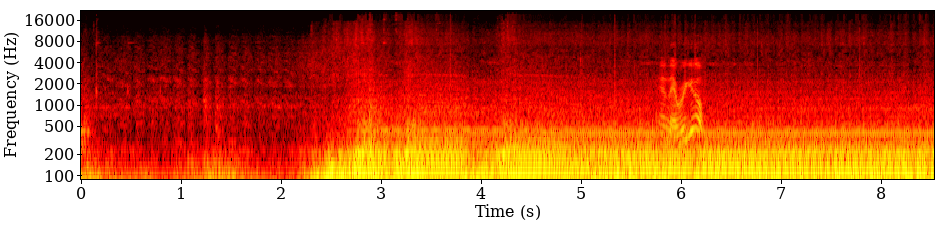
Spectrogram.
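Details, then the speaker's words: Chevrolet Bel Air classic car with a V8 and tri-power carburetion without chokes, cold-started after sitting a week and a half, with a couple of throttle pumps; brief cranking, then a steady, even burble with a blip. Normal cold start and idle. "again this car sat for a week and a half untouched not running hot cold everything you can imagine and it was a couple pumps on the throttle you know crank it for just a few seconds there let it cycle and we're good to go"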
